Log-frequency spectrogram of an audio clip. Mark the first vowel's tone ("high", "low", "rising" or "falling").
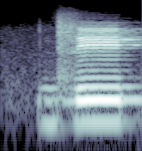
high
